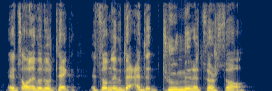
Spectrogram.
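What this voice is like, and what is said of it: Attempted Russian accent. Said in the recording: “I can't do a Russian accent... Got to do it like Russian... So I went to the Russian.”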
